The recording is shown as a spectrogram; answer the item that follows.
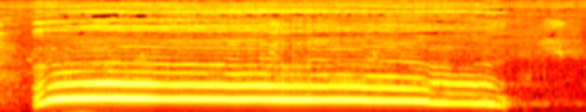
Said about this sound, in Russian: В лесу волков видели совсем близко от нашей деревни. И по ночам их вой слышно так вот.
